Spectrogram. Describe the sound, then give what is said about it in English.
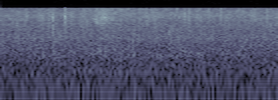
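Steady morning rain patters on a roof in a continuous, even hiss, quiet, with no voices and no distinct pauses or swells. “Hearing the rain fall on the roof.”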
